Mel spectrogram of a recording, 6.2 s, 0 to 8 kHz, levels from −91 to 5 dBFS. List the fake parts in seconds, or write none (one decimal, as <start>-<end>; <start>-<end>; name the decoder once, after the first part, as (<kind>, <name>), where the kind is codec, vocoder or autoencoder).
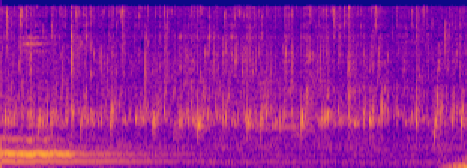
0.0-2.4 (vocoder, Vocos); 3.4-4.3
